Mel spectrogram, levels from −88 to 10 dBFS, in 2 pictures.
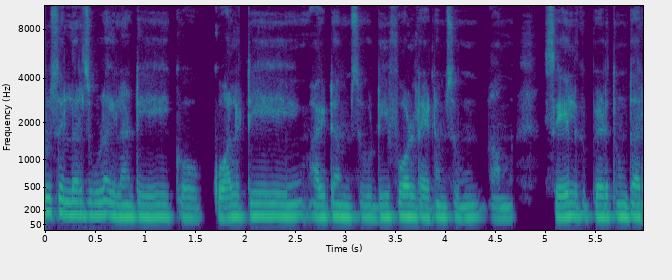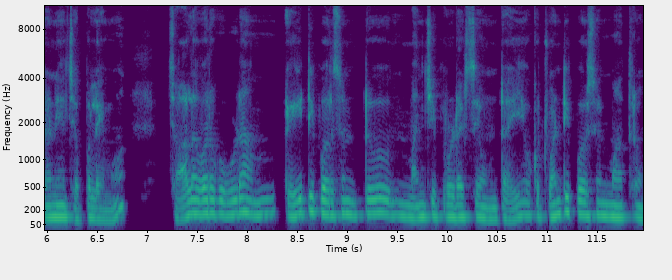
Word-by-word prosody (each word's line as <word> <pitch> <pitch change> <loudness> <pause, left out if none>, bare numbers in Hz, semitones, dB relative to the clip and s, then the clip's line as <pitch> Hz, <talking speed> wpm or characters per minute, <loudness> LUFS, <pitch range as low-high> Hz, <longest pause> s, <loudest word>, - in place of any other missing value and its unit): అందరూ - - +3
సెల్లర్స్ 150 -3 +2
గూడా 150 +2 0
ఇలాంటి 130 0 +1 0.4
కో 125 - -5 0.3
క్వాలిటీ 130 +3 +1 0.6
ఐటెమ్స్ 130 0 +1 0.2
డిఫాల్ట్ 130 0 +2
ఐటెమ్సు 130 +1 0 0.4
అం 115 - -5 0.5
సేల్‌కి 130 +1 +3
పెడుతుంటారని 130 0 +2
చెప్పలేము. 105 -2 -3 0.6
చాలా 155 +4 +2
వరకు 165 -1 +3
కూడా 175 +3 +2 0.5
80% 160 -1 +1 0.4
మంచి 130 +4 +1
ప్రొడక్ట్సే 130 0 +1
ఉంటాయి. 110 +1 -3
ఒక 140 -1 -6
20% 150 -1 +1
మాత్రం 125 0 -3
135 Hz, 115 wpm, -31 LUFS, 130-150 Hz, 0.6 s, అందరూ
